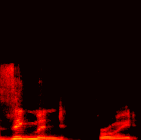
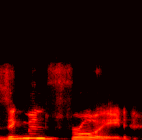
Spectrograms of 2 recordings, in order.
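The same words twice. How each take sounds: First: Sigmund begins with a Z sound. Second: Sigmund begins with an S sound.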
